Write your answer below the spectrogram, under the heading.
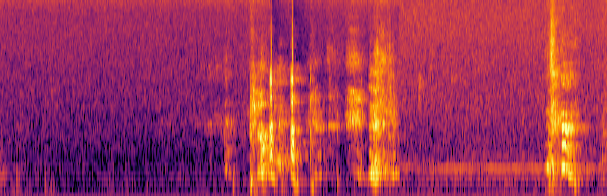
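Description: A person breaking into short, breathy bursts of stifled laughter, a cluster starting about two seconds in and one more burst near the end.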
